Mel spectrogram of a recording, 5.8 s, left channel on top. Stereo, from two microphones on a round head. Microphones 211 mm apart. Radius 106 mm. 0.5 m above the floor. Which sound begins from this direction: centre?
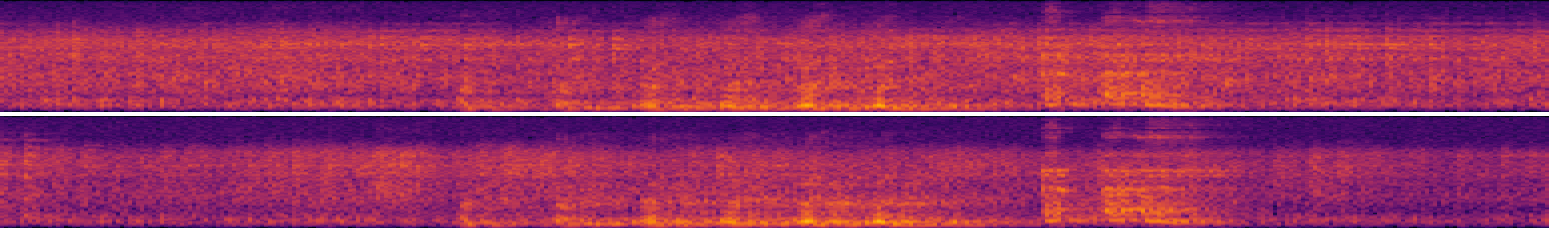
Throat clearing, at 3.9 s.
